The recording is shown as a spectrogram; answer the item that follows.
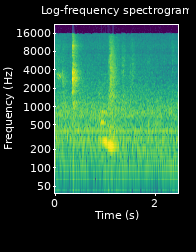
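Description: A single sharp click about a third of a second in, then a short soft rustle about a second in, over quiet room tone.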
